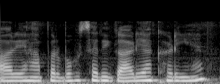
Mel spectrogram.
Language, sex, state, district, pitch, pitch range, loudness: Hindi, female, Bihar, Purnia, 175 Hz, 170-180 Hz, -14 LUFS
